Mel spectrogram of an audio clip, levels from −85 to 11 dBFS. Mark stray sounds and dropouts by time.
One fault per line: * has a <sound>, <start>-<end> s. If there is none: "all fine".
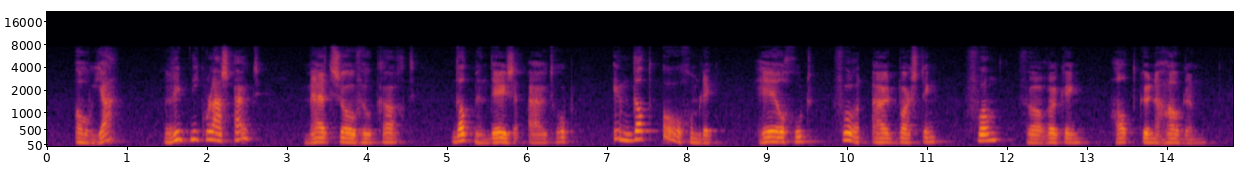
all fine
